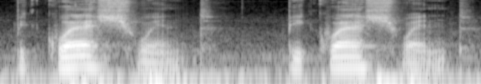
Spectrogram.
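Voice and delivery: piqueshwint stretched slowly and clearly for learners; slow demo. Shown as a demonstration. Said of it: "Girl is".

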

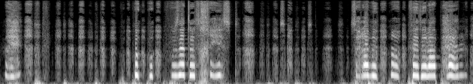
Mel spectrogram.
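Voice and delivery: high, slow, choking sobs through the words; a little girl crying so hard she can barely speak; sobbing child. A narrator's reading. Little Marguerite sobbing to her sisters, high and choked.

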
